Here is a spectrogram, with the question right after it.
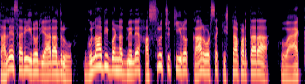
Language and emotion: Kannada, disgusted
